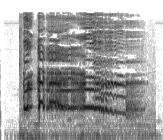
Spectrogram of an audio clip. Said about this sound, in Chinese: 公鸡都叫到声音沙哑喽，叫那么久，你还还不起床干什么哈？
